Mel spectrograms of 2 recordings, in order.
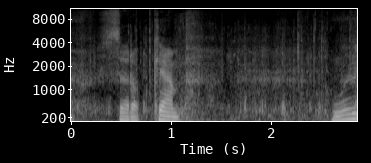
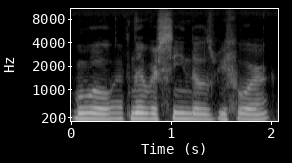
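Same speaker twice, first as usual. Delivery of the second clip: amazed; 4 semitones higher than usual. Real, not acted. First time seeing fireflies.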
